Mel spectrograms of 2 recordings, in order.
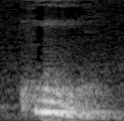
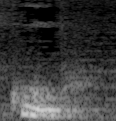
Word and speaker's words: coup: received it is received coup not coop physics not physics philosophy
